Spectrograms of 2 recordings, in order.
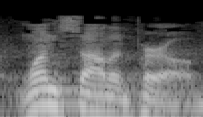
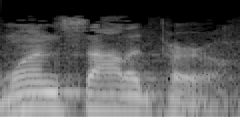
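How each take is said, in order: First: Said in the usual way. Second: Slow and softer, each word weighed; drawn-out, awed emphasis; slow emphatic repeat. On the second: Retold or imitated. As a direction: let "one solid pearl" land slowly.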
